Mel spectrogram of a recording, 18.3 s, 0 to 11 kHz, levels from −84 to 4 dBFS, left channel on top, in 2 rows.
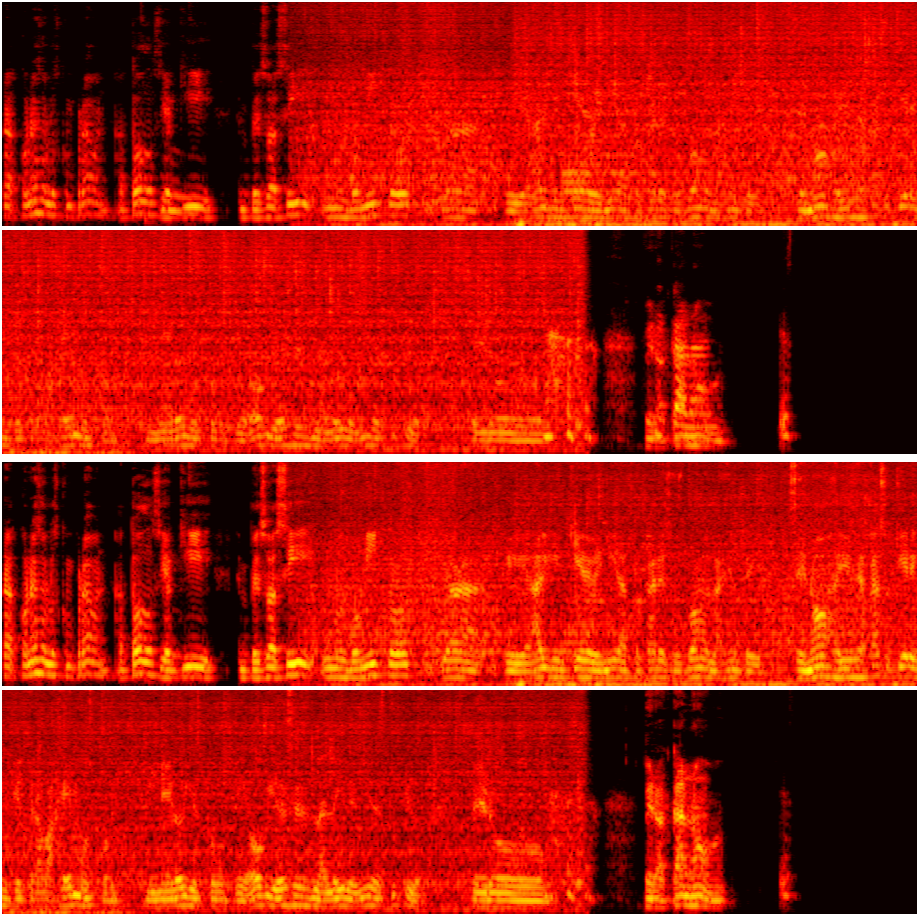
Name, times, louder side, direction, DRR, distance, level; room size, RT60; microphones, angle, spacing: voice 1, 0.0-14.7 15.6-16.4, right 6 dB, 70° right, 0.3 m, -29 dB
voice 2, 1.6-2.0 14.6-16.4 16.9-17.0, left 6 dB, 80° left, 0.4 m, -34 dB
sound 1, 2.8-10.6, right 1 dB, 10° right, 0.5 m, -35 dB
sound 2, 5.1-15.0, left 4 dB, 30° left, 0.6 m, -35 dB
sound 3, 5.6-11.2, left 3 dB, 10° left, 0.9 m, -41 dB
2.6 x 2.1 x 2.5 m
head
